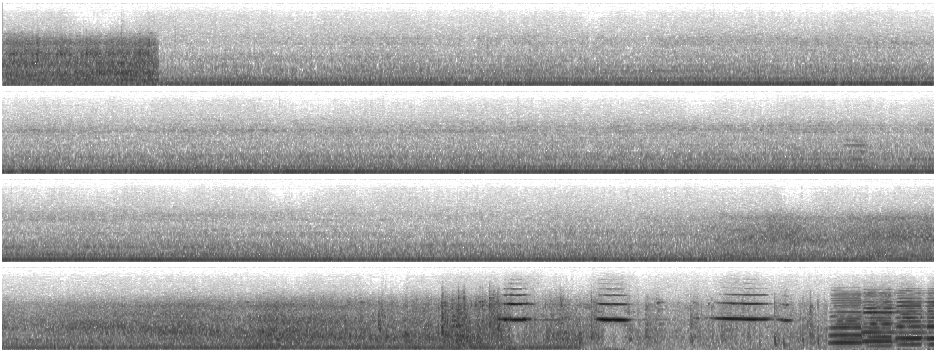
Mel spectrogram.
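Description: An old truck's engine runs at a steady, even speed as a low drone. It stops near the end, where a few short high peeps come just before music starts.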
